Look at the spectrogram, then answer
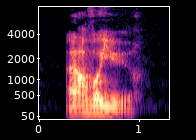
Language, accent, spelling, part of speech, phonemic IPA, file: French, France, à la revoyure, interjection, /a la ʁə.vwa.jyʁ/, LL-Q150 (fra)-à la revoyure.wav
- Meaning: goodbye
